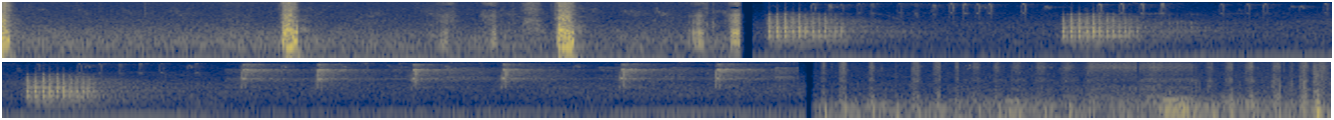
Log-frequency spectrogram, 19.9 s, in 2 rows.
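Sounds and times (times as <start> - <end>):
woodpecker trilled churr calls: 2.1 - 16.0
woodpecker sharp high notes: 5.2 - 6.8, 8.0 - 9.1, 10.2 - 11.1, 11.7 - 16.0.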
